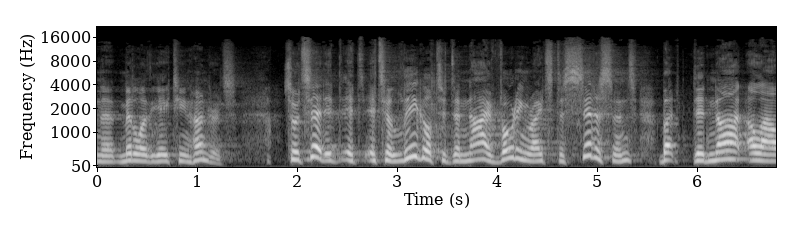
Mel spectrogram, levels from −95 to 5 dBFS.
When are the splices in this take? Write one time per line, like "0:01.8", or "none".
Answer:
0:01.7
0:05.8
